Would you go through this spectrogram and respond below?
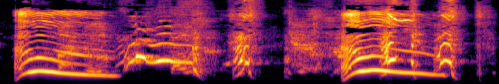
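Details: Household Siberian Husky noisily demanding to eat when the bun seller comes by; rising then falling yowling howls in two long bouts, broken by shorter whining yelps.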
